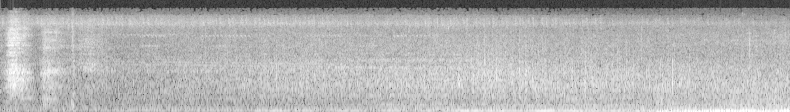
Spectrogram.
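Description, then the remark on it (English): A car approaches on a dark road, its low engine rumble steadily growing louder over several seconds against a quiet outdoor background, with no talking. “Hey, car.”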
